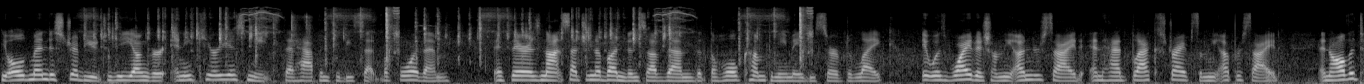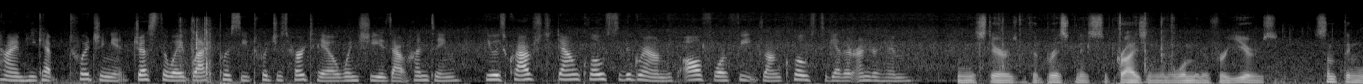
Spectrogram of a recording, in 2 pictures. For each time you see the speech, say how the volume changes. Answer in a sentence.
You can hear the speech from 0.0 to 27.2 s, at a steady volume.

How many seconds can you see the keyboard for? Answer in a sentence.
The keyboard can be heard for 7 seconds in total.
